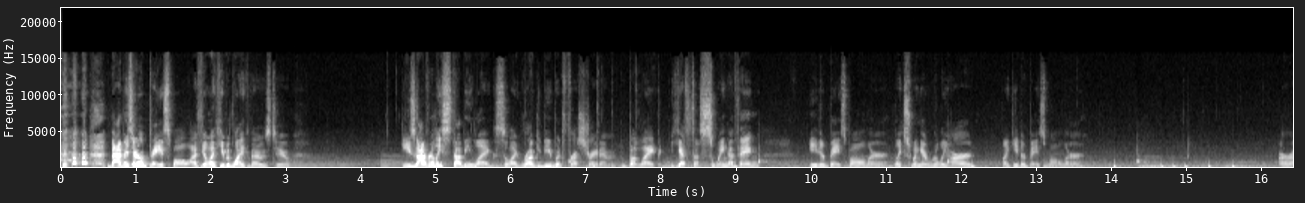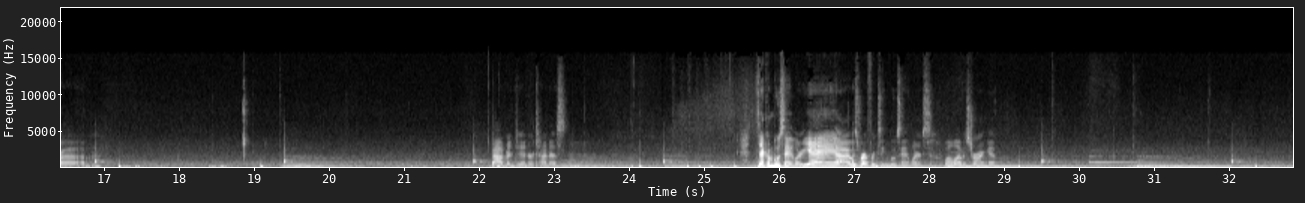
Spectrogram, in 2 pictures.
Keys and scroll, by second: 28.1 scroll down 1, 30.1 scroll up 1.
